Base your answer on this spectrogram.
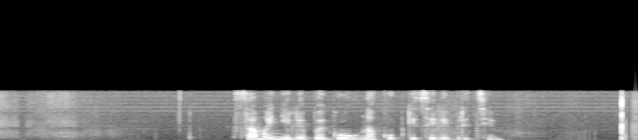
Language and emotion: Russian, neutral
